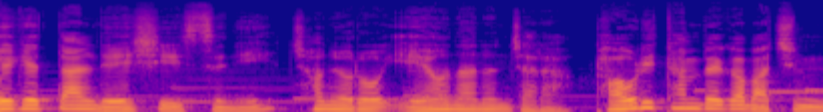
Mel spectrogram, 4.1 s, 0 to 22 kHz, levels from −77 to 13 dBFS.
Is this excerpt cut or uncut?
uncut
